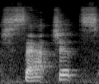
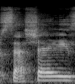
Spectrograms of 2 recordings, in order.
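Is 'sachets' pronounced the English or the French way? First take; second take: English; French. First: It is pronounced the English way. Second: It is pronounced the French way.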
